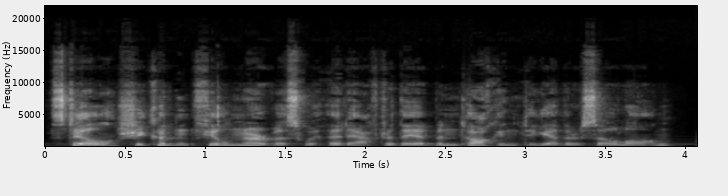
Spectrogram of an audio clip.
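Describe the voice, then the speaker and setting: A man's voice: sits low, very animated, normal speed, darkish tone, husky, soft background music. A man narrating a children's story from a script as the storyteller.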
